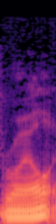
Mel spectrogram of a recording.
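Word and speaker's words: Royole: But a small company based in Fremont, California, named Royola, Royal, pronounced Royal, it's R-O-Y-A-L-E, is hoping to get close.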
